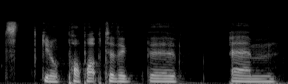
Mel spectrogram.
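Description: A man's voice: medium pitch, flat delivery, a little slow. A man co-hosting a podcast in casual game discussion, often correcting his phrasing as he goes. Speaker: podcast co-host. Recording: muffled lo-fi audio.

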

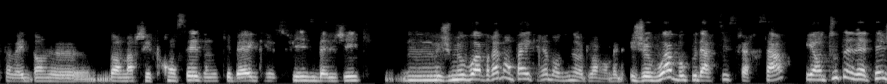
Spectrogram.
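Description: A woman's voice: mid-range voice, warm tone, no room sound, dull audio. A woman singer and songwriter, a native French speaker, chatting casually in an interview with frequent restarts. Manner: chatty, many restarts and fillers.

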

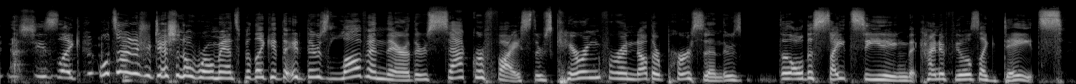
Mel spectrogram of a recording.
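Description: A woman's voice: a little high, dry recording, studio quality. A woman co-hosting a podcast, chatting casually about film in a conversational, storytelling way. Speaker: podcast co-host.

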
